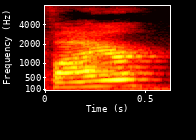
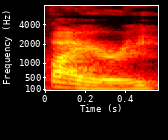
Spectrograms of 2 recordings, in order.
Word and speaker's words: fire: Fire. Silent E at the end. It makes the I sound like itself. It's not fiery. It's fire.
